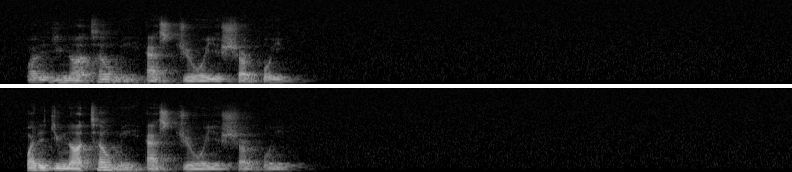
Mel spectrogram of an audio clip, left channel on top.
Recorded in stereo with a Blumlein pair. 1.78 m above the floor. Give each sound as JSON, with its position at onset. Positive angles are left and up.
{"t": 0.3, "sound": "a man speaking", "azimuth_deg": -40, "distance_m": 1.5}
